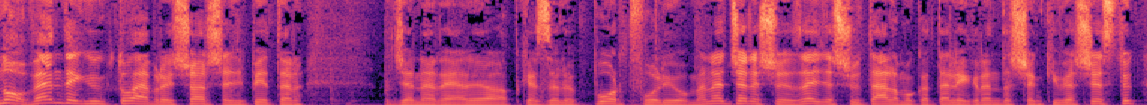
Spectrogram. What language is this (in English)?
Hungarian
